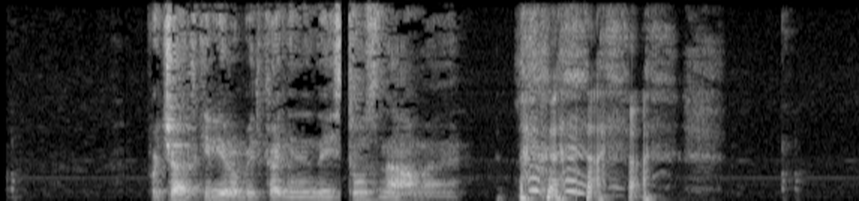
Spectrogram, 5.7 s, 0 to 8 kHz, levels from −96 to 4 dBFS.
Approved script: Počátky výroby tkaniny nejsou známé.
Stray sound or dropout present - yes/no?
yes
